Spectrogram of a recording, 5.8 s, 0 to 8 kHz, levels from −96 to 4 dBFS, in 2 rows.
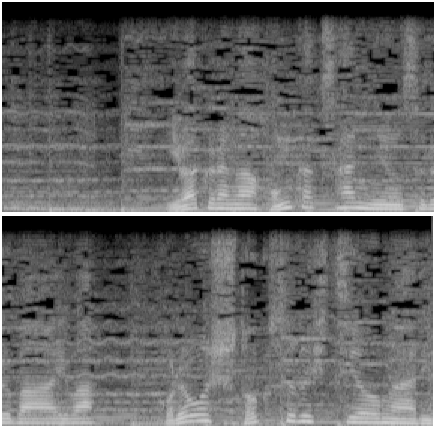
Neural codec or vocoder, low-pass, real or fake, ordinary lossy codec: none; 7.2 kHz; real; none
